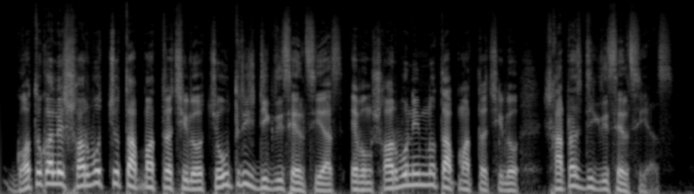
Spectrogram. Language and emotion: Bengali, neutral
